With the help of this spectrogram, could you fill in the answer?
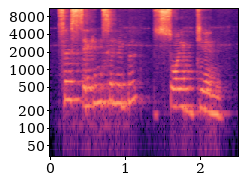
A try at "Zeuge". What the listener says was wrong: So, Zeuge. Also das liegt auf der ersten Silbe.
